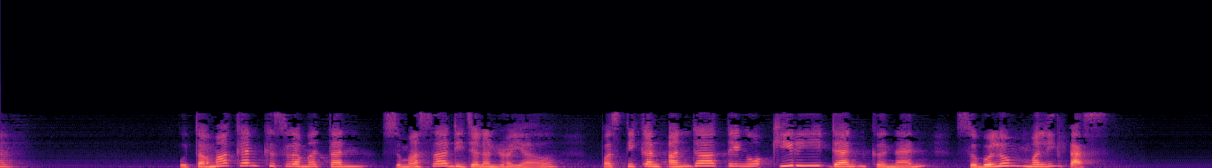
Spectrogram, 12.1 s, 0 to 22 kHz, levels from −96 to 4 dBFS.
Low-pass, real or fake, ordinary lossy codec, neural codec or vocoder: 7.2 kHz; fake; MP3, 32 kbps; codec, 16 kHz, about 1 kbps, DyCAST, with the encoder's durations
